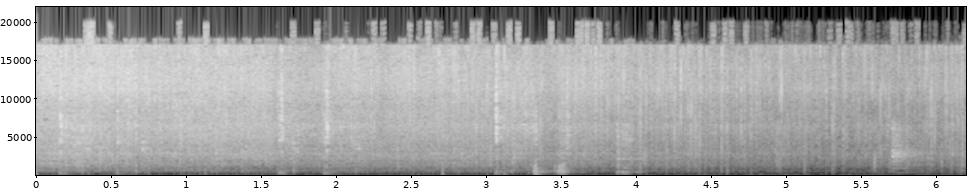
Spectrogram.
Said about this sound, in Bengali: ভালো করে একটু ভাজা ভাজা করে নেবো।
